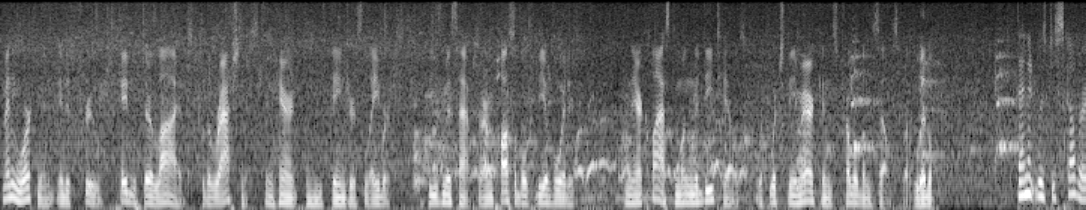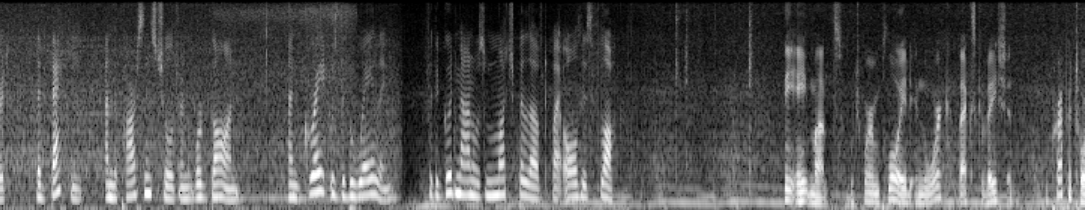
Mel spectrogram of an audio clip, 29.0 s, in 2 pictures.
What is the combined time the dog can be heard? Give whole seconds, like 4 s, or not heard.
9 s.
